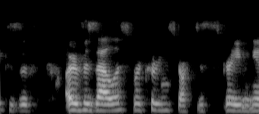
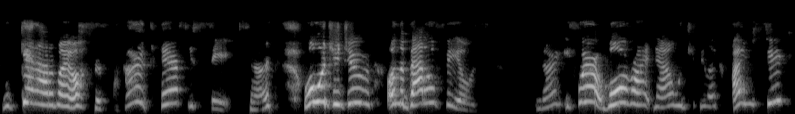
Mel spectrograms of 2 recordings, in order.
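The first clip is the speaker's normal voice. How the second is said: higher, mocking drill-instructor scold; mock harsh instructor; 9 semitones higher than usual. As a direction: tear into a recruit for calling in sick, hammed up. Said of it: "and I'm like".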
